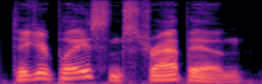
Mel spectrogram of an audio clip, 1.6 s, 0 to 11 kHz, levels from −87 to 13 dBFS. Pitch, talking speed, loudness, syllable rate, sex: 115 Hz, 220 wpm, -17 LUFS, 4.9 syllables/s, male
